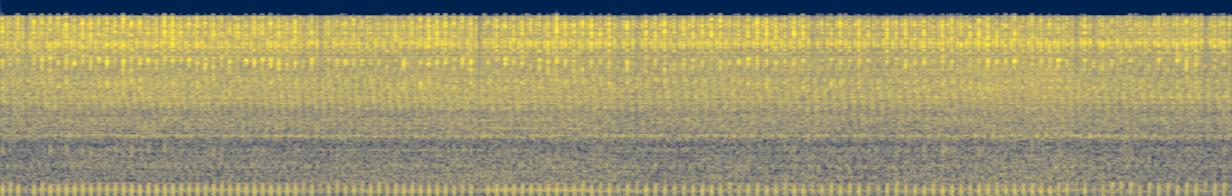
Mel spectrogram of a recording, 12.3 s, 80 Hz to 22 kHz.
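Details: 34-year-old Tecumseh H30-35387Y single on a Troy-Bilt Tuffy tiller, after a no-compression repair; quick even firing with no misses or knocks at fast idle while the new clone carburetor is tuned; runs cleanly.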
